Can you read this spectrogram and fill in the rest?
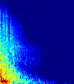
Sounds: gunfire, Explosion

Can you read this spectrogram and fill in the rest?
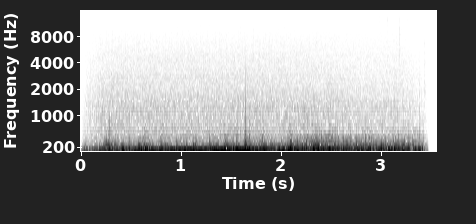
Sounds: Thunder, Wind, Thunderstorm

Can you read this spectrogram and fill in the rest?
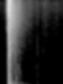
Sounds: Wood

